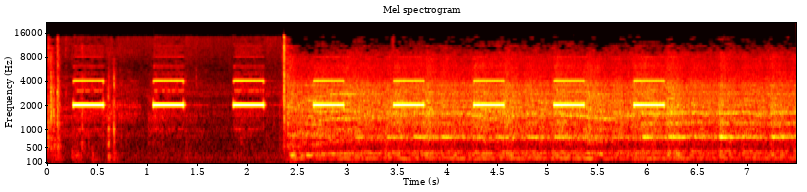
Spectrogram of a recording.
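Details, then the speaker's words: BMW E46 in cold weather, cranking with starter fluid and full throttle, with spark and a charged battery: warning chimes, then the engine nearly catches weakly without running. Excess fuel from a brief run the day before washed the cylinders, leaving low compression. "The result is slightly different. Like it almost started that time."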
